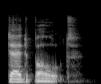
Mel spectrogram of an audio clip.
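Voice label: "deadbolt", en, British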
